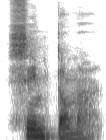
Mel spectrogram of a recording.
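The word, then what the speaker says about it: σύμπτωμα: Symptoma is how it's pronounced in Greek.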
